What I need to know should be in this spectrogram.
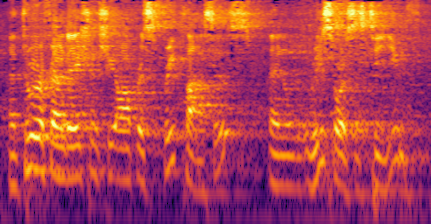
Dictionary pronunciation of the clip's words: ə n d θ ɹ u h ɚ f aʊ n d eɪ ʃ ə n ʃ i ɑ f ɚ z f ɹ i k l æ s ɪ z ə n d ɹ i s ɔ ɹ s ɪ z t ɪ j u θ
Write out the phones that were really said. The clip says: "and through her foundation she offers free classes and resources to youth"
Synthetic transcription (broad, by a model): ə n θ ɹ u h ɚ f aʊ n d eɪ ʃ ə n ʃ i ɑ f ɚ z f ɹ i k l æ s ɪ z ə n ɹ i s ɔ ɹ s ɪ z t ɪ j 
